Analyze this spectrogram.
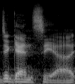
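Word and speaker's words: Dheginsea: back someone asks so is it degensei or degencia they pronounce it degencia yam is just refusing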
